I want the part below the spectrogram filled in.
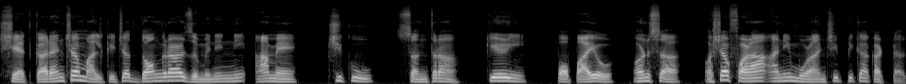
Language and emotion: Goan Konkani, neutral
